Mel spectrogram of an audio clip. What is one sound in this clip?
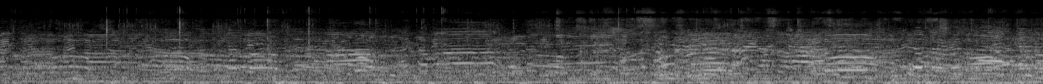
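Hands clap together in high fives.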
